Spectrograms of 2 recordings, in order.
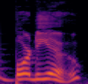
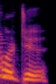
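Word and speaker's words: Bourdieu: So cultural capital is a sociological concept introduced by Pierre Bordio. I believe I'm pronouncing that correctly. Uh referring to the non Bordeaux Bordeaux referring to the noninancial value something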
